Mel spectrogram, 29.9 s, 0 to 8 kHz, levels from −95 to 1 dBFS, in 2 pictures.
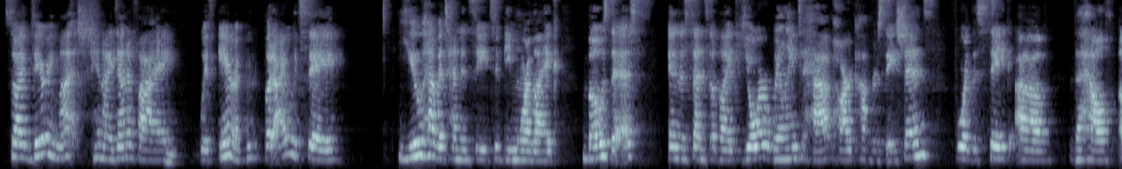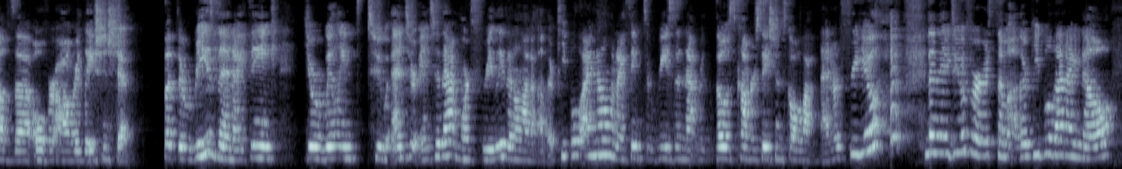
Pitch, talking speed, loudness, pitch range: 205 Hz, 175 wpm, -26 LUFS, 185-260 Hz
